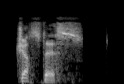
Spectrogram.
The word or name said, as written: Justice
